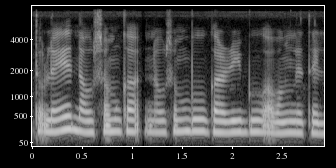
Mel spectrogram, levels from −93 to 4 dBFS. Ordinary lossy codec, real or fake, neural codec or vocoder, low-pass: none; real; none; 7.2 kHz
